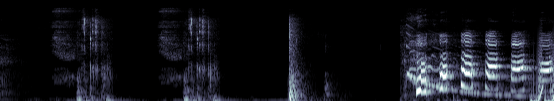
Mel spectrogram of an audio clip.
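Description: Teeth gnawing and straining at a firm, rubbery jelly that is too hard to bite through: three short bursts, the last a sharp click near three seconds. About four seconds in, laughter over music comes in.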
